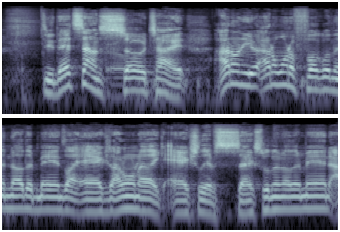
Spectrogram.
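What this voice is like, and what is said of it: Usual voice. Nothing is said of it.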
